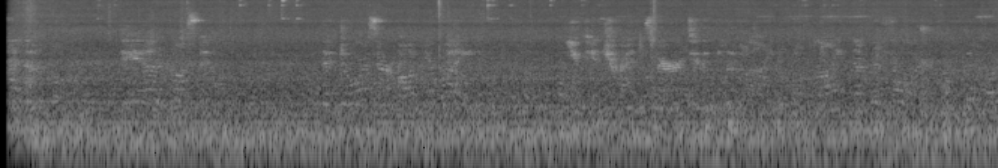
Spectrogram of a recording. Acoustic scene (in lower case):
subway train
